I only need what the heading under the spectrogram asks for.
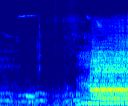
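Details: Lamb being tagged and logged at Ewetopia Farms gives a strong, sustained, nasal bleat in the second half, after soft wavering cooing from pigeons in the barn.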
